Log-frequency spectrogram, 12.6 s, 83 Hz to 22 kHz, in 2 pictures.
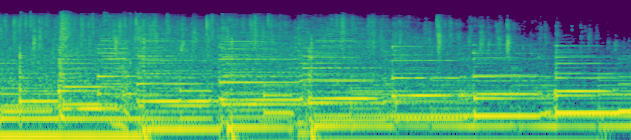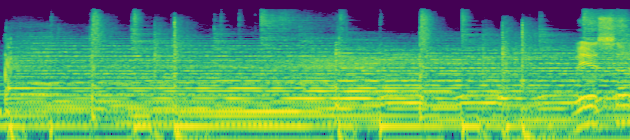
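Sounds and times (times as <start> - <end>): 
steady rain pattering softly: 0.0 - 9.8
loud sustained music with layered instruments and held notes: 0.0 - 12.6.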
